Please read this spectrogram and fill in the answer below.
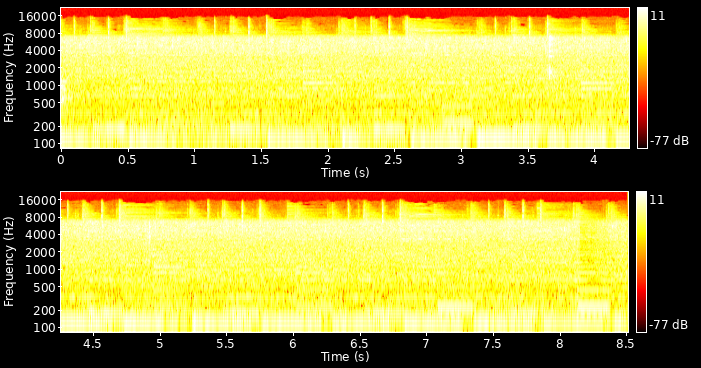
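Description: Background music with a steady, repeating low bass line over an even hiss of ground spices, tomato and garlic frying in mustard oil in a nonstick pan.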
